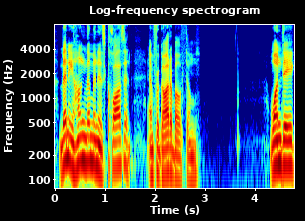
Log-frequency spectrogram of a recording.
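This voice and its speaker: A man narrating a storybook tale with a playful, expressive reading. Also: medium pitch, dry recording, clean studio sound.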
